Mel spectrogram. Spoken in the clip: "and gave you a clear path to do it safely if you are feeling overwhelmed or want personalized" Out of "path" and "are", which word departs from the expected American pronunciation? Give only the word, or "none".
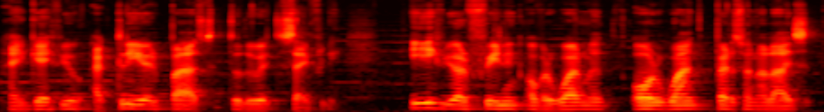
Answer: path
